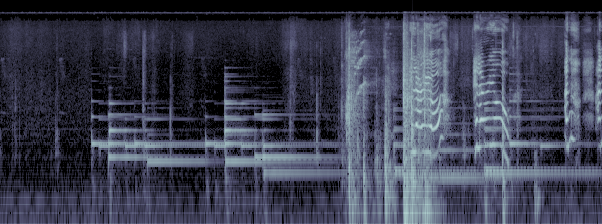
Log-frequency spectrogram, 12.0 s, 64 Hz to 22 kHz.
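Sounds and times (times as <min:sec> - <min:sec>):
soft piano notes: 0:01.1 - 0:12.0
wooden door forced open: 0:06.8 - 0:08.8.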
